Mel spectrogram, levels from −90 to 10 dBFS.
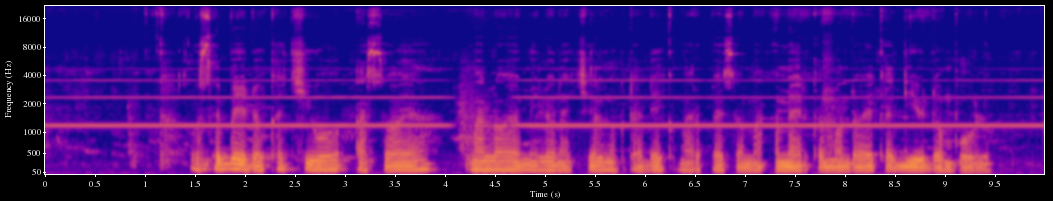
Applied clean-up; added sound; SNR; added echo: none; Wind instrument, woodwind instrument; 16 dB; none.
